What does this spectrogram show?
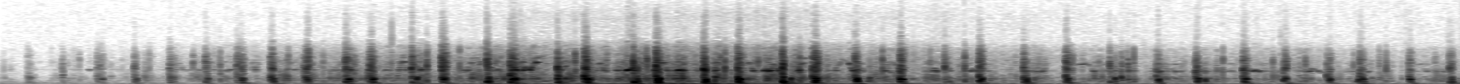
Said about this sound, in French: dis au cocher qu'il est inutile de presser les chevaux. Nous avons bien le temps.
